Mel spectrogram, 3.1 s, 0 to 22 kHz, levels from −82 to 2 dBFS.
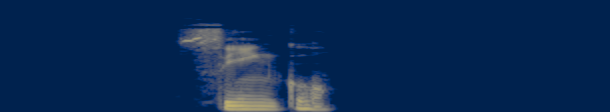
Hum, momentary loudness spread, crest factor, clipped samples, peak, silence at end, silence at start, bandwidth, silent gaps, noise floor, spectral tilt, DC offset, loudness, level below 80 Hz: none; 9 LU; 22 dB; under 0.1%; -8 dBFS; 1.4 s; 0.9 s; 9.6 kHz; none; under -90 dBFS; -4.5 dB/octave; under 0.1%; -25 LUFS; -66 dBFS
